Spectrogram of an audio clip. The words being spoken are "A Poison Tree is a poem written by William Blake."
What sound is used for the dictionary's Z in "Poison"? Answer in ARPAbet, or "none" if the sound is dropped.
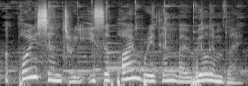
S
